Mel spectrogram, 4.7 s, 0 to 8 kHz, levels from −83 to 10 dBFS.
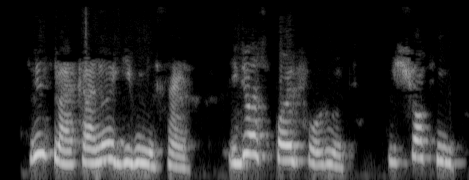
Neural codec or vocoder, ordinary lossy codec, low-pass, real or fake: codec, 24 kHz, 3.1 kbps, DualCodec; MP3, 32 kbps; 7.2 kHz; fake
